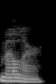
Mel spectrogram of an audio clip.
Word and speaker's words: molar: denoted by a capital letter M pronounced molar sometimes preceded by an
